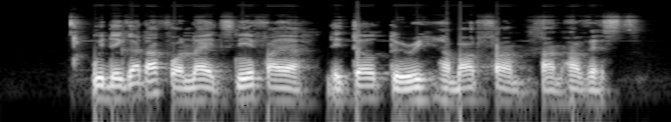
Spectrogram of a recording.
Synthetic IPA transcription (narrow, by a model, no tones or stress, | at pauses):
wideɡadafɔnaɪtnefajadetɛltoɹiabaʊtfãmãnɦavɛst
